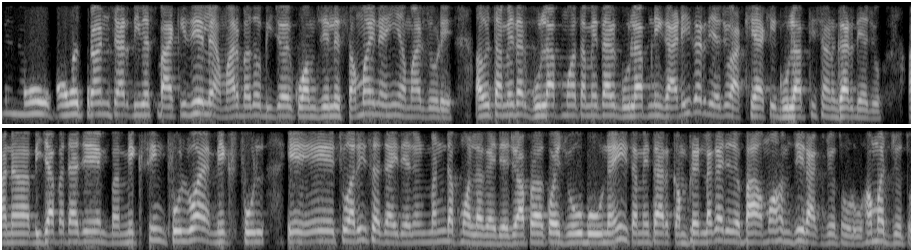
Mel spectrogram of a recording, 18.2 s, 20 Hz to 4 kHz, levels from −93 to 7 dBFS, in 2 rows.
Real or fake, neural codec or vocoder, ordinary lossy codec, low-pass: real; none; none; 3.6 kHz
